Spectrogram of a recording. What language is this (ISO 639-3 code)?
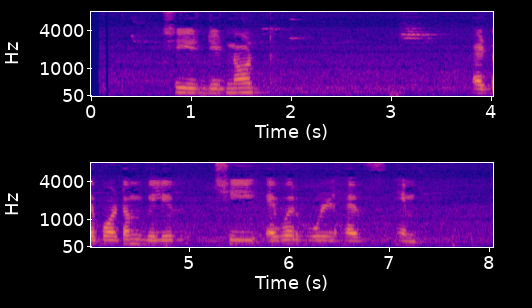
eng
